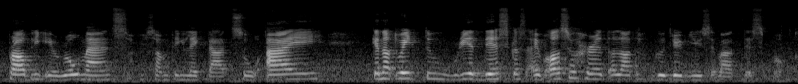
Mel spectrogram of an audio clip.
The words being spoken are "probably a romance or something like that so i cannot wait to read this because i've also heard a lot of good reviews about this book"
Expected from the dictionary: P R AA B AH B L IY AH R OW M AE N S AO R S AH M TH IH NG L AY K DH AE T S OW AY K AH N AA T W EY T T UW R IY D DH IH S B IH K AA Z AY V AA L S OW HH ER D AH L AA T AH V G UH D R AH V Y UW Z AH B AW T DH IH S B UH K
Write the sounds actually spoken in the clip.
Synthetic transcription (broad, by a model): P R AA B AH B L IY AH R OW M AE N S AO R S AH M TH IH NG L AY K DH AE T S OW AY K AH N AA T W EY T T UW R IY D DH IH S K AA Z AY V AA L S OW HH ER D AH L AA T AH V G UH D R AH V Y UW S AH B AW T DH IH S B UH K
